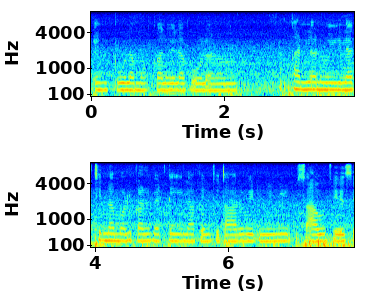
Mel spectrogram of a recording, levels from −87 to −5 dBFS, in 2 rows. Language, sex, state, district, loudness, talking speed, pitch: Telugu, female, Andhra Pradesh, Guntur, -32 LUFS, 120 wpm, 195 Hz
